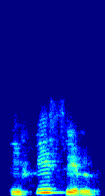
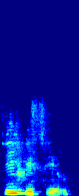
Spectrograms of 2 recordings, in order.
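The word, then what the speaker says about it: difícil: in mind this one we can see the accent in the middle of the word this is one i often hear students mispronounce and they say difficult but it's the strong part in the middle of the word so make sure you keep that in mind when you're pronouncing this word next one we have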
